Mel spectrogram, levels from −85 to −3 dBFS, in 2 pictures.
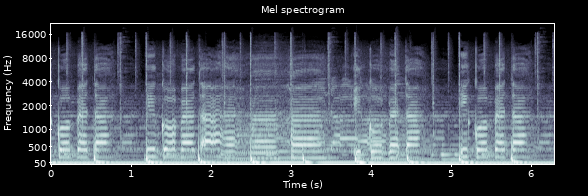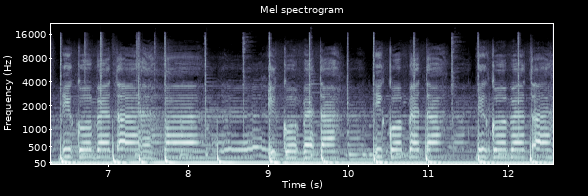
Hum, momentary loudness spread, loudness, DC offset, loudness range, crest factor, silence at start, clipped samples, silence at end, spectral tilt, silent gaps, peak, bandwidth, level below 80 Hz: none; 5 LU; -13 LUFS; under 0.1%; 1 LU; 10 dB; 0 s; under 0.1%; 0 s; -5.5 dB/octave; none; 0 dBFS; 17.5 kHz; -14 dBFS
